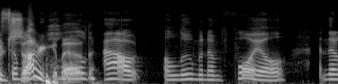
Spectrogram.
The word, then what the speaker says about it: aluminum: And they're like, aluminium. And I'm like, no, I think you mean aluminum.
